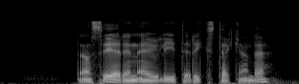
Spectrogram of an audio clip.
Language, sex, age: Swedish, male, 33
